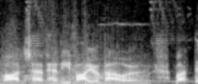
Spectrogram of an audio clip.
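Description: Blaster shots fire rapidly.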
